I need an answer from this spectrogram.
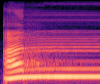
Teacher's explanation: Karena nun bertasydid. Cara bacanya berdengung. Tahan dengungannya kurang lebih dua harakat. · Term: ghunah musyaddadah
